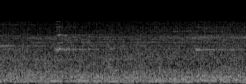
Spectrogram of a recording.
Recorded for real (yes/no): no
